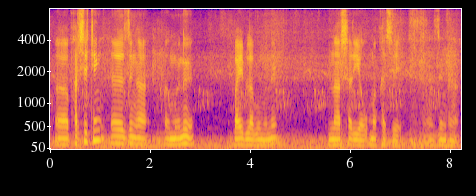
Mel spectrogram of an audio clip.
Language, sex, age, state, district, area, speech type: Bodo, male, 45-60, Assam, Udalguri, rural, spontaneous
